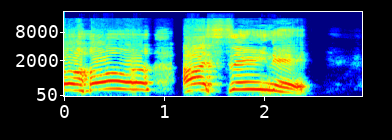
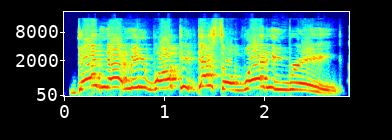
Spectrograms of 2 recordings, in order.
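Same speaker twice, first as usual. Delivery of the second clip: pitched up high in disbelief; incredulous; 7 semitones higher than usual. Retold or imitated. Retelling the live chat with the lady, high incredulous voice. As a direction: squeak out the question, then her high mock reply. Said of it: "I said".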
